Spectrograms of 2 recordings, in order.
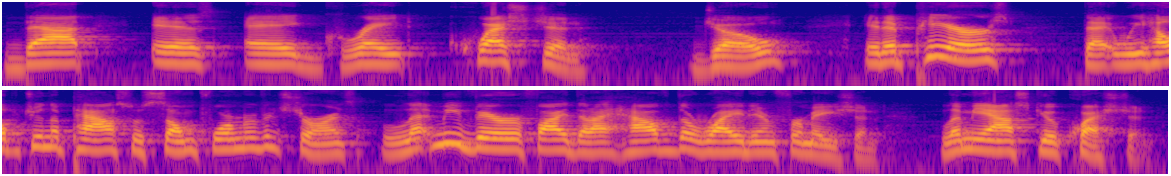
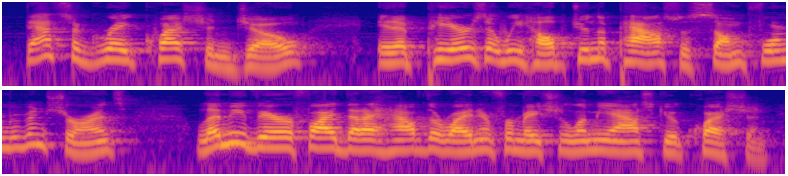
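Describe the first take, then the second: First: Calm, friendly agent reply; easy reassuring sales-rep read; sales script demo. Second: Smooth, friendly rep answer; calm phone-agent demo; sales script demo. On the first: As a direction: model the rep's smooth answer. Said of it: "we want to say". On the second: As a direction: deflect gently and move on. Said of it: "let me start that again". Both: Shown as a demonstration.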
